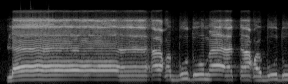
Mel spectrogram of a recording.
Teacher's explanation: آخر میں جب وقف کریں گے تو نون کی آواز واضح آئے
